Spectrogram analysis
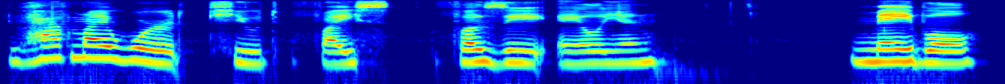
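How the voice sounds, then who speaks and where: A woman doing character roleplay for a fan dub, halting and stammering, often repeating her phrases. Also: medium pitch, warm tone, dry recording, studio quality.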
